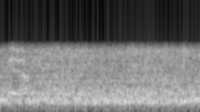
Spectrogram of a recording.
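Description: Heavy truck's engine running steadily at low speed, heard inside the cab as a constant hum and rumble.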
